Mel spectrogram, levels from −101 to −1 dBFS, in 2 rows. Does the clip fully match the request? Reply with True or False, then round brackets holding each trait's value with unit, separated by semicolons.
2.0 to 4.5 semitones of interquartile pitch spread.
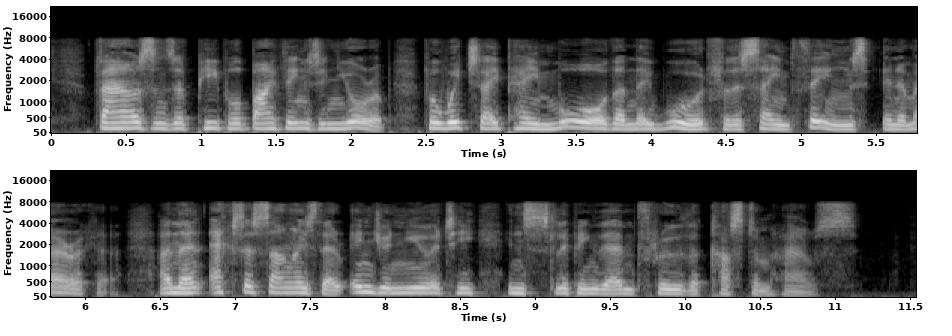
True (3.1 semitones)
